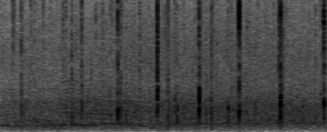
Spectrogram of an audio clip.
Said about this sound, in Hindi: कोहली के लगाए हर चौके पर सोनू और गोलू जोश में भर कर जोर जोर से तालियां बजा रहे थे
